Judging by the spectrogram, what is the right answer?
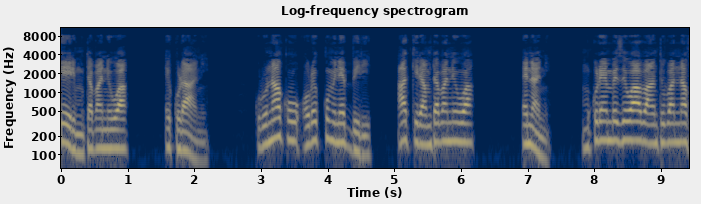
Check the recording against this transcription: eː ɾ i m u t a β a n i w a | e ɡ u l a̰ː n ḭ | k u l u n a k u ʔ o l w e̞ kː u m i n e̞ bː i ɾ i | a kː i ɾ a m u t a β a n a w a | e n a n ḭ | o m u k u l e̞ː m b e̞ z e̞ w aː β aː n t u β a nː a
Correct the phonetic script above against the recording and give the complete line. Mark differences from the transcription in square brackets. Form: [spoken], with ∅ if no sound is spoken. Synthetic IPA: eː ɾ i m u t a β a n i w a | e [k] u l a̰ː n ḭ | k u l u n a k u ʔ o l w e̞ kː u m i n e̞ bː i ɾ i | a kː i ɾ a m u t a β a n [i] w a | e n a n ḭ | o m u k u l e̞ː m b e̞ z e̞ w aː β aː n t u β a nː a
